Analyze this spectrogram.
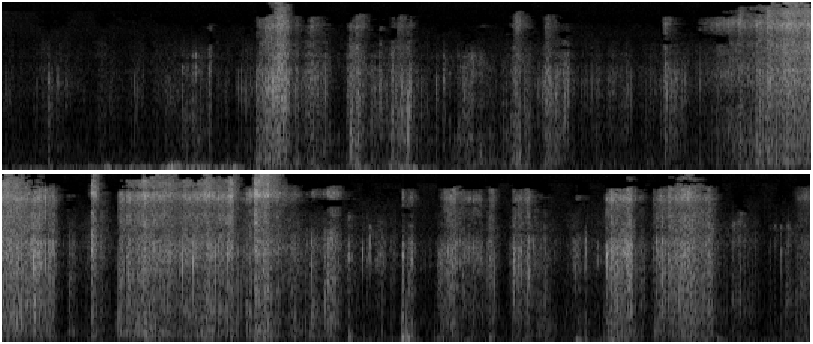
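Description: A foam mat rustles and scrapes as it is folded.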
